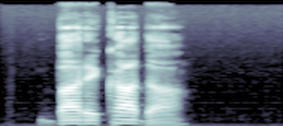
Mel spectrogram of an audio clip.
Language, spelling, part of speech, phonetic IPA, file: Polish, barykada, noun, [ˌbarɨˈkada], Pl-barykada.ogg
